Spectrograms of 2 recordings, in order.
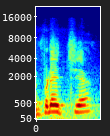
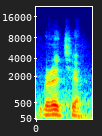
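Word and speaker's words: Breccia: brescia Sí con 12 yo lo pronuncio Como creo que se pronuncia brecha y yo siendo una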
